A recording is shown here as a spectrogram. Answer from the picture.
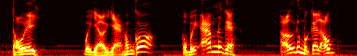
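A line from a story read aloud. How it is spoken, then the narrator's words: Shouting over argument. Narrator (Vietnamese): Quân thấy hai người cãi nhau thì cũng hét lên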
